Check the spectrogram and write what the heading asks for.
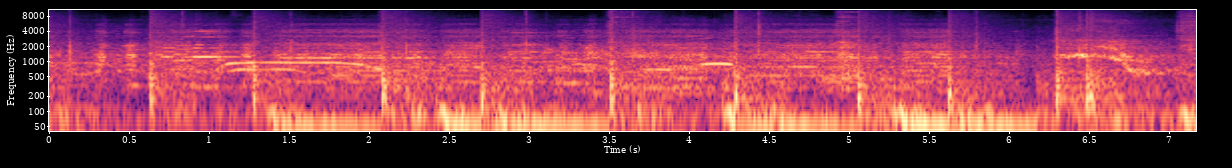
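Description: Fireworks shells bursting in quick succession, many sharp bangs, over loud accompanying show music.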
